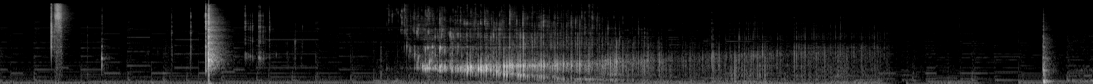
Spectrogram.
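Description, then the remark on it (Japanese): A few sharp clicks and a can-opening snap as a can of black beer is opened, then a sustained foamy pour of the beer into a glass for a couple of seconds, fading out before a final light tap. No talking. “まあねちょっと記憶にないだけにちょっとね飲んでみたいなと思って買ってみましたじゃあねちょっと開けて飲んでいきたいと思います”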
